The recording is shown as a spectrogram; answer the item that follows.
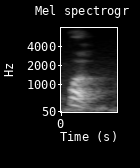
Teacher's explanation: एक दबाव लग रहा है आपके होठों पे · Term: ओष्ठ्य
